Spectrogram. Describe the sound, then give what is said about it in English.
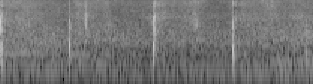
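Three evenly spaced footsteps thud up a set of steps to an apartment door at a slow, steady pace, over a faint background hiss with no talking. “up these steps”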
